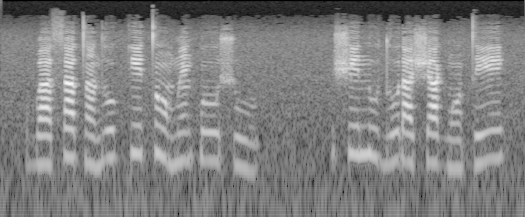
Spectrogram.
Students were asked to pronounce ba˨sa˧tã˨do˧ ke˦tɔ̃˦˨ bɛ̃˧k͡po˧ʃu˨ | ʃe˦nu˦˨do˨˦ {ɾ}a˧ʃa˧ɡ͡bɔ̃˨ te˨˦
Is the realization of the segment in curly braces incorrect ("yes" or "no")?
no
